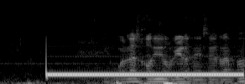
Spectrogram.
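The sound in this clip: Ringback tone of an outgoing telephone call going unanswered: one steady mid-pitched tone sounds for about two seconds, with voices talking underneath.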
